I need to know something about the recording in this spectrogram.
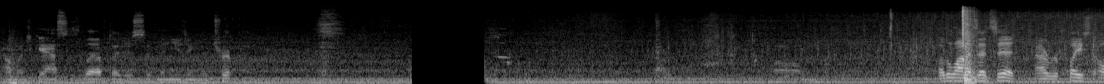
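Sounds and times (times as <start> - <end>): car engine idling: 4.9 - 11.0.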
